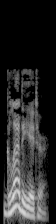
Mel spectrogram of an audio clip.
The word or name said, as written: gladiator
